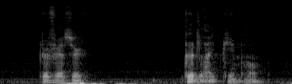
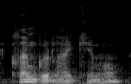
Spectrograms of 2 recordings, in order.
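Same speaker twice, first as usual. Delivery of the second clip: ordinary delivery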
